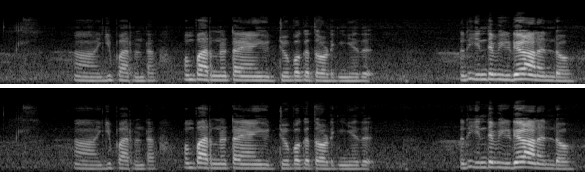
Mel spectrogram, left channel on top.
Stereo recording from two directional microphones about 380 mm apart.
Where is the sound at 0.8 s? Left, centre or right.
Centre.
